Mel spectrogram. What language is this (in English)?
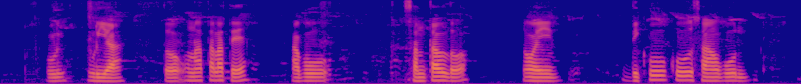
Santali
